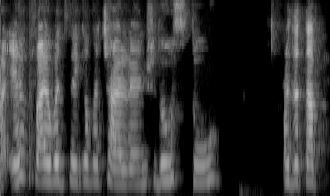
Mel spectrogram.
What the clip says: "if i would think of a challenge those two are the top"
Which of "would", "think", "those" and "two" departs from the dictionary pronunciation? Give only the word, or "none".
those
